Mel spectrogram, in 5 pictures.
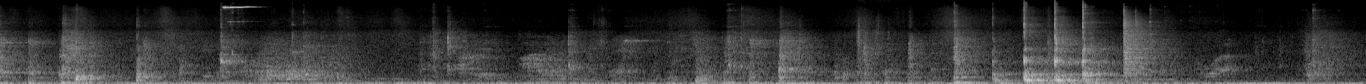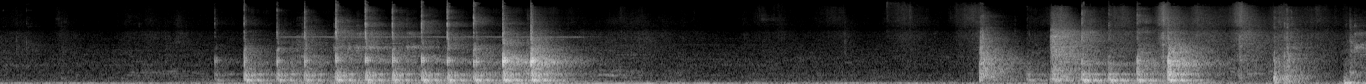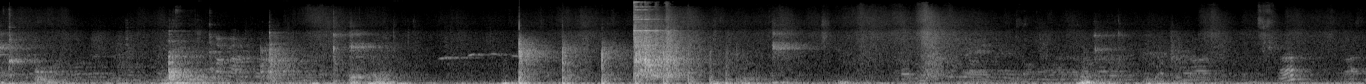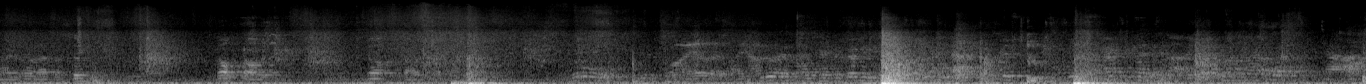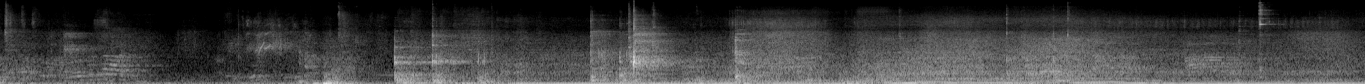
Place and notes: bensberg, rathenaustrasse, wheel change
In a reverbing construction hall at a mechanic who provides car wheel changes. The sounds of tools and pneumatic pressure and air release as the mechanic change wheels on several cars simultaneously. Also the sound of a car starting its engine inside the hall and the mechanics talking.
soundmap nrw - social ambiences and topographic field recordings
